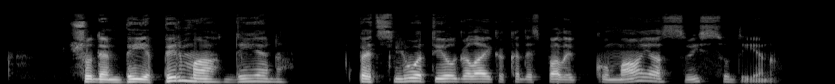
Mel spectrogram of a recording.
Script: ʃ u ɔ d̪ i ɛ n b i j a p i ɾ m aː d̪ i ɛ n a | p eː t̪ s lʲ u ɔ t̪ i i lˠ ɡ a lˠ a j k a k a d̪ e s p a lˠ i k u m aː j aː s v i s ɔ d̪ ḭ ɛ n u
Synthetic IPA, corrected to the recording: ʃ u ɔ d̪ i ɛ n b i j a p i ɾ m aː d̪ i ɛ n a | p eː t̪ s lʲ u ɔ t̪ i i lˠ ɡ a lˠ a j k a k a d̪ e s p a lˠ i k u m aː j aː s v i s u d̪ ḭ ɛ n u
